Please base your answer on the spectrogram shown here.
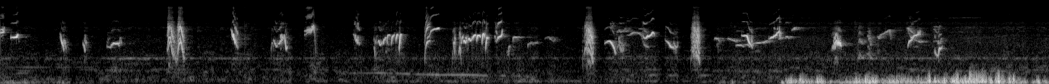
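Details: Cage-kept lesser green leafbird, the small cucak ijo, in eager song meant for tutoring other caged birds: rapid bursts of varied chirps and whistles, with low rumbling background noise in the last few seconds.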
